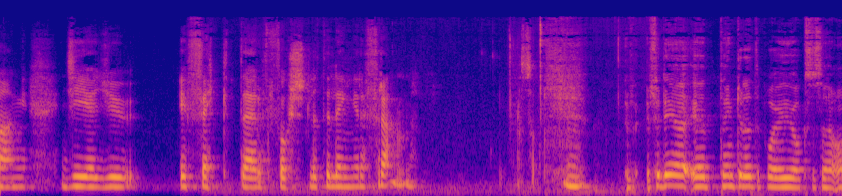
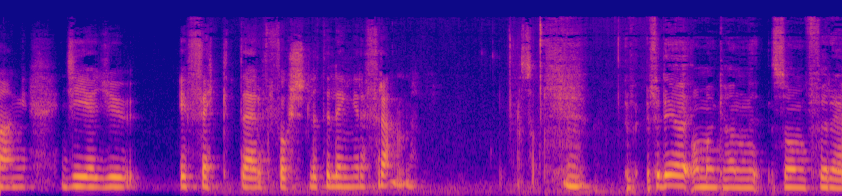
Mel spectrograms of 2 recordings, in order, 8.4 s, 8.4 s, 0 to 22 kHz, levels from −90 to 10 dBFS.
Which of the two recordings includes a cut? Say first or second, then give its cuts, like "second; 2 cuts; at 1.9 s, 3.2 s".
second; 1 cut; at 6.9 s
